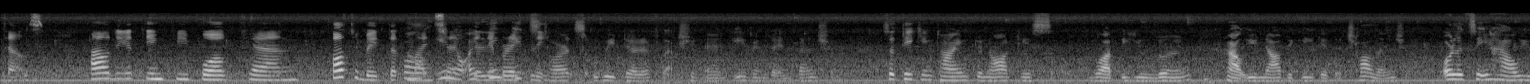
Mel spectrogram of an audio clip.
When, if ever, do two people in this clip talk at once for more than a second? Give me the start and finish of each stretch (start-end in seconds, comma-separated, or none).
4.1-5.5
